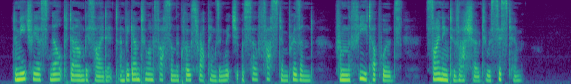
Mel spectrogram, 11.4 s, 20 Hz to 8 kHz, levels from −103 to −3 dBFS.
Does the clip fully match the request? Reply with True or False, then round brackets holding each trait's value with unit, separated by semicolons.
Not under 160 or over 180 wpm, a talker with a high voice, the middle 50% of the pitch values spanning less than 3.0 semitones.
False (165 wpm; 175 Hz; 2.6 semitones)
